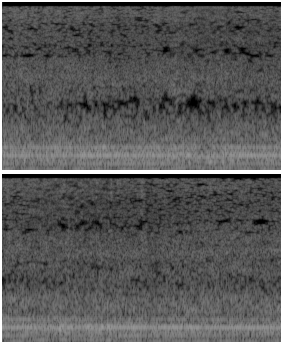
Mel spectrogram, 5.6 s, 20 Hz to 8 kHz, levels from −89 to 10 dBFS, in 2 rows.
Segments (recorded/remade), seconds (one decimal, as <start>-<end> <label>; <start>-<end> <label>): 0.0-1.7 recorded; 1.7-2.3 remade; 2.3-3.1 recorded; 3.1-3.9 remade; 3.9-5.6 recorded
